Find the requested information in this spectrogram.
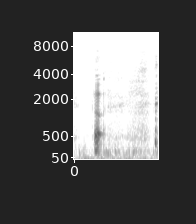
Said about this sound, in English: excuse me, I might have to sneeze here.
